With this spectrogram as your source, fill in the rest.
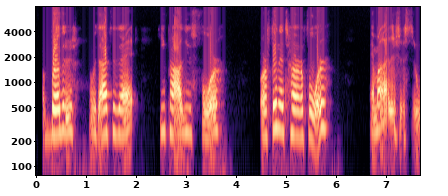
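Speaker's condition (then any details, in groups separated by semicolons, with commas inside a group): Cerebral palsy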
